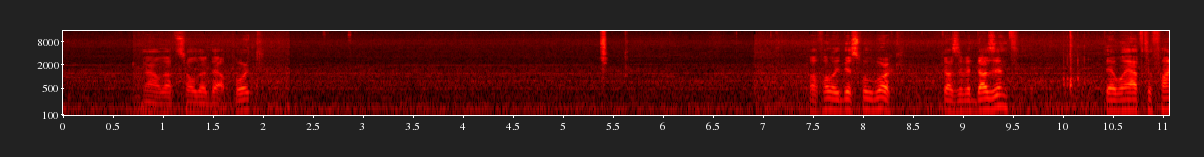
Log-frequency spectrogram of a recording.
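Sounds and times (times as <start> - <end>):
faint whine: 0.0 - 11.0
low background hum: 0.0 - 11.0.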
